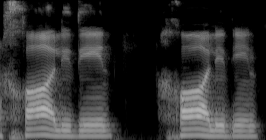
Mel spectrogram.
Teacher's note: یہ آپ غین اور خا کا دیکھ سکتے ہیں کہ جب آپ اس کو تلفظ کریں گے، پروناؤنس کریں گے تو غین اور خا تھروٹ کے اوپر والے حصے سے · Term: ادنی الحلق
